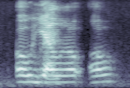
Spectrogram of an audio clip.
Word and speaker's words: Oyelowo: I didn't realize that was David Oyelowo. Oh, I can never pronounce his last name. – I think you said it right. Oyelowo.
